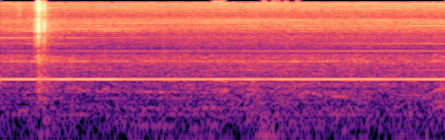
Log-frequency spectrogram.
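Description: Foundry melting furnace running with a steady high-pitched whine, and a single sharp clink of metal about half a second in.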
